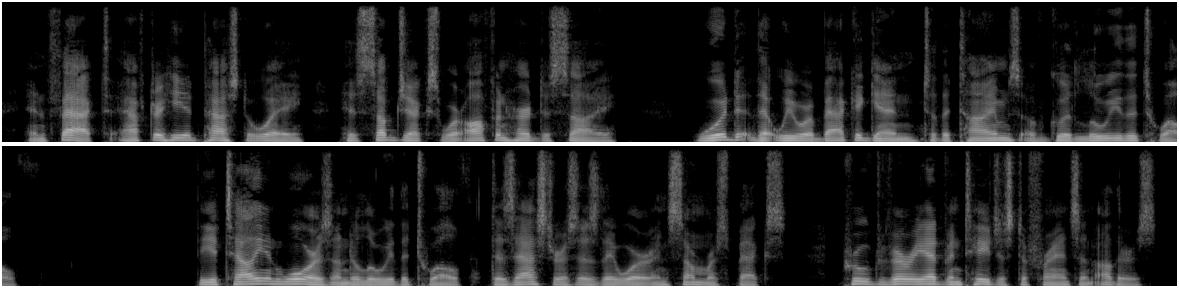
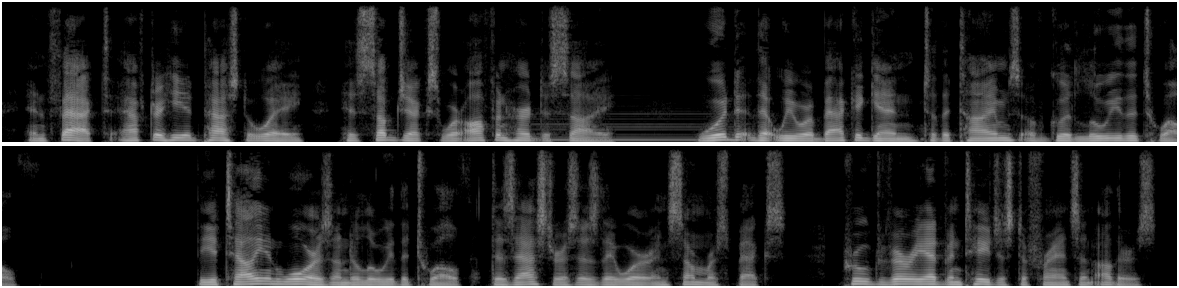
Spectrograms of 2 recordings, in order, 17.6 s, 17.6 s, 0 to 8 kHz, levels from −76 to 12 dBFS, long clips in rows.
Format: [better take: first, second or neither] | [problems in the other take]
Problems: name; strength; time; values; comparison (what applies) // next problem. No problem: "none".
first | background sound (Bowed string instrument); 20 dB below the speech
